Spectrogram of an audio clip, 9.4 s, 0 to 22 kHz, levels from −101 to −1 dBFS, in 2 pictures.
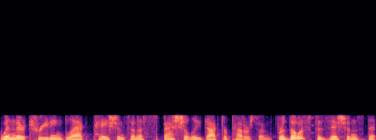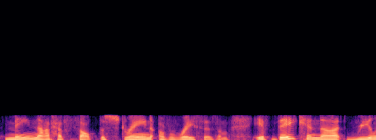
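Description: The whole speech clip carries iLBC codec damage, plainly audible. Nothing passes above about 3.8 kHz. Each 20 ms frame is coded alone, leaving a rough, synthetic edge. This fits a 15.2 kbps mode.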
